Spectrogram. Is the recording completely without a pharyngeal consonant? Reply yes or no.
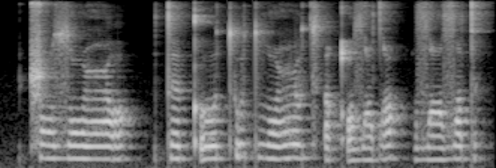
no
